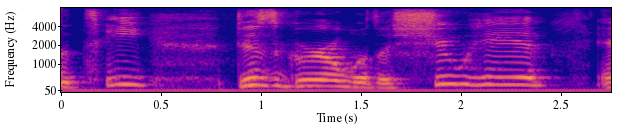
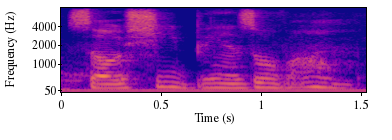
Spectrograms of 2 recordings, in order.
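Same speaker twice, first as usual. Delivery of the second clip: plain reading voice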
